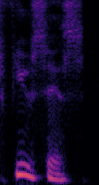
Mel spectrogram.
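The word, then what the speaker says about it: φύσις: Against it, Diogenes set physis, pronounced phusis.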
